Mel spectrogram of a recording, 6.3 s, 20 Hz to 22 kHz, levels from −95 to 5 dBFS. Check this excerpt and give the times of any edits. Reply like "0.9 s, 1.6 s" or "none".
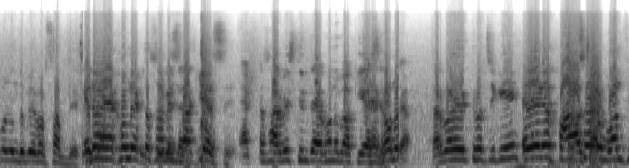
0.8 s, 4.0 s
